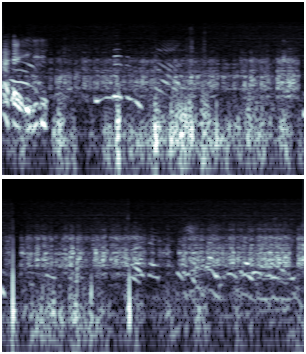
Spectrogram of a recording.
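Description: Women's voices and laughter, loudest at the start, with a few sharp clicks later on.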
